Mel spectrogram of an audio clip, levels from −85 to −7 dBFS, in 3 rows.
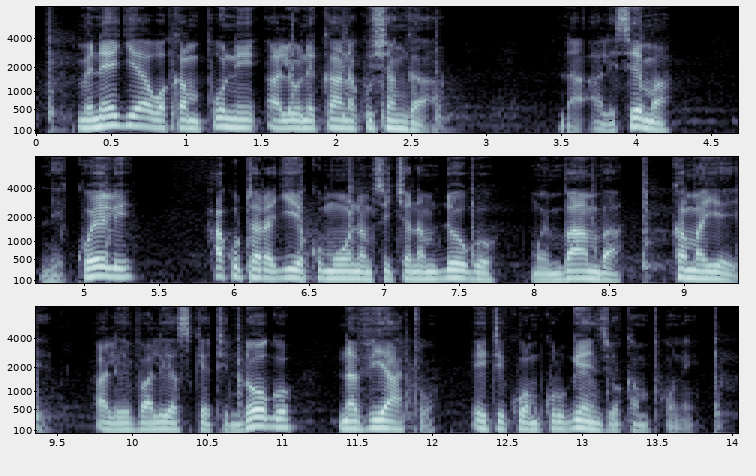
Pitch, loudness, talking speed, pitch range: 125 Hz, -23 LUFS, 110 wpm, 110-135 Hz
